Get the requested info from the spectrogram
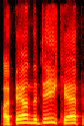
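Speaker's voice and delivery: high, singsong retold line; imitating Penny. Recapper quoting Penny to co-host about the decaf, high-pitched imitation. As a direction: lift it up high, quoting her.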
